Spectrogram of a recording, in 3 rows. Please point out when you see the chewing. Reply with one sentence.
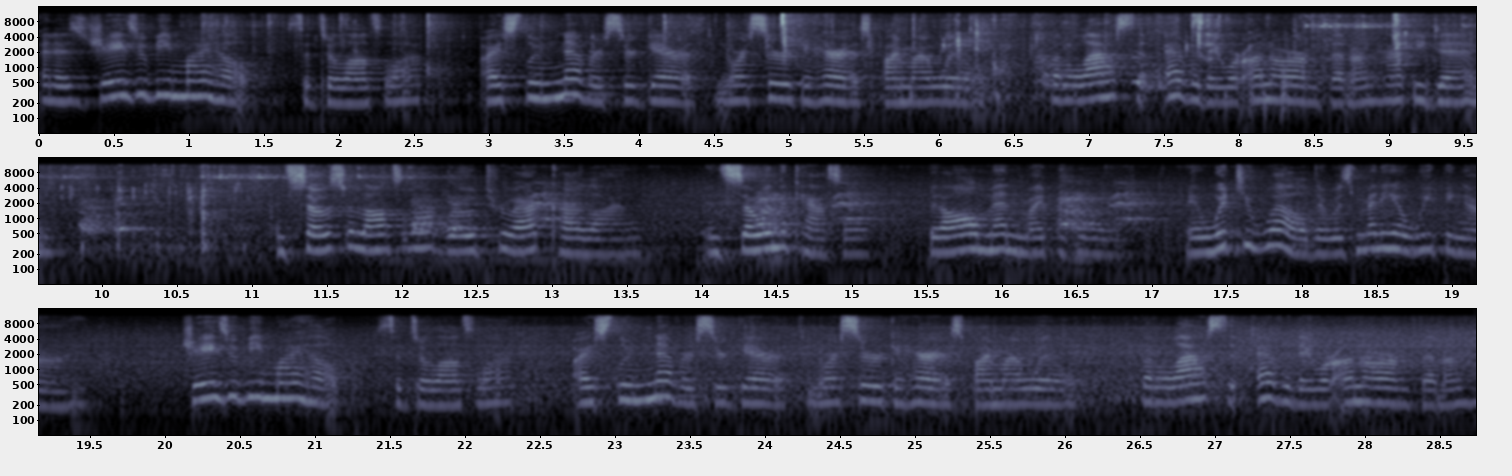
The chewing can be heard from 0.9 to 11.3 s.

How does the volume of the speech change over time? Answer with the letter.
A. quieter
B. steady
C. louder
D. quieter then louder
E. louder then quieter
B.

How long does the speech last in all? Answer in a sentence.
You can hear the speech for 27 seconds altogether.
